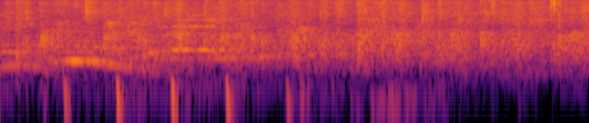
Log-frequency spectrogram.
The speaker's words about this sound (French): Ah, ben merci. On l'applaudit.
